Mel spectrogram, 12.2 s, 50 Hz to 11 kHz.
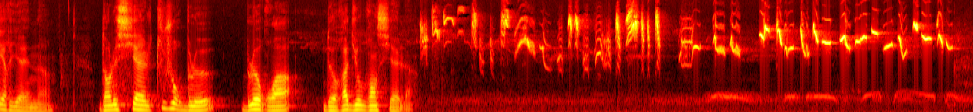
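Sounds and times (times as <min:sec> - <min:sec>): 
speech: 0:00.0 - 0:06.0
morning birdsong with high-pitched chirps and trills: 0:03.2 - 0:12.1.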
